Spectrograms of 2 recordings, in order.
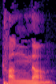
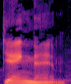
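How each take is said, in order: First: It is pronounced the Korean way. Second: It is pronounced the English way. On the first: The speaker calls it right. "it's Gangnam" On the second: The speaker calls it wrong. "not Gangnam"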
